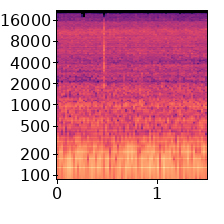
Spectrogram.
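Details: New replacement gas boiler with three circulator zones, high limit set at 180° with 15° differential, firing after installation: even, low, steady rumble with no pulsing, banging or whistle, so the burner is running normally.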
